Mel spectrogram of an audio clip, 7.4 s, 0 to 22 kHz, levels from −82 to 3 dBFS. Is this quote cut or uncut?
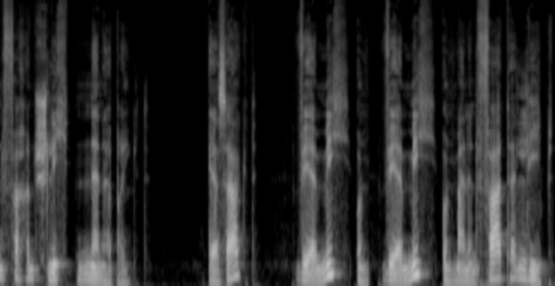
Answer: cut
